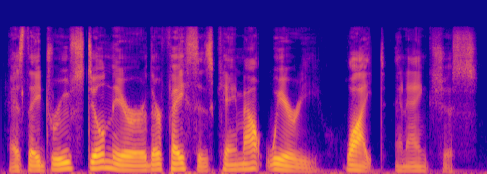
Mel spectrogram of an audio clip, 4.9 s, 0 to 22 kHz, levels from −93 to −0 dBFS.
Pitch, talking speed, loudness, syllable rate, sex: 100 Hz, 160 wpm, -20 LUFS, 4.1 syllables/s, male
